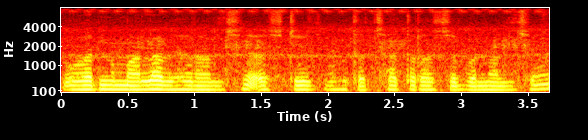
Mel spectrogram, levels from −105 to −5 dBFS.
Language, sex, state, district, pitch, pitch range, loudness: Maithili, male, Bihar, Begusarai, 140 Hz, 135-145 Hz, -19 LUFS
